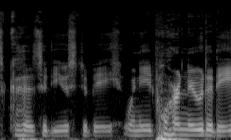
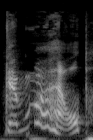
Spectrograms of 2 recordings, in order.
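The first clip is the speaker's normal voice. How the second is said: mock British accent; 11 semitones higher, 4 dB louder than usual.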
